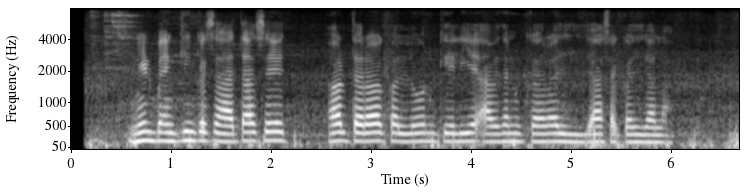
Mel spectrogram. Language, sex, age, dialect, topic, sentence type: Bhojpuri, male, 25-30, Western, banking, statement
